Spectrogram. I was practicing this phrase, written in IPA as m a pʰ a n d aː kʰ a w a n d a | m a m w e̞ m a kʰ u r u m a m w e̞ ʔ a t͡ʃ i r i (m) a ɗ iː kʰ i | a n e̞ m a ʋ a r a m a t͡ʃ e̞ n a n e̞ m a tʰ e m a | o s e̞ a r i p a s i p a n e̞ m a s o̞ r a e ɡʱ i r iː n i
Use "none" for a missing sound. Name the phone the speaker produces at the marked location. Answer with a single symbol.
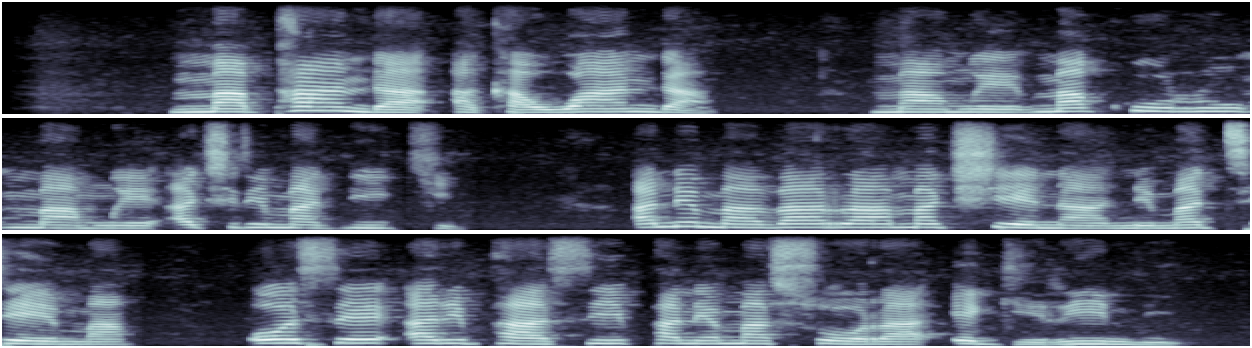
m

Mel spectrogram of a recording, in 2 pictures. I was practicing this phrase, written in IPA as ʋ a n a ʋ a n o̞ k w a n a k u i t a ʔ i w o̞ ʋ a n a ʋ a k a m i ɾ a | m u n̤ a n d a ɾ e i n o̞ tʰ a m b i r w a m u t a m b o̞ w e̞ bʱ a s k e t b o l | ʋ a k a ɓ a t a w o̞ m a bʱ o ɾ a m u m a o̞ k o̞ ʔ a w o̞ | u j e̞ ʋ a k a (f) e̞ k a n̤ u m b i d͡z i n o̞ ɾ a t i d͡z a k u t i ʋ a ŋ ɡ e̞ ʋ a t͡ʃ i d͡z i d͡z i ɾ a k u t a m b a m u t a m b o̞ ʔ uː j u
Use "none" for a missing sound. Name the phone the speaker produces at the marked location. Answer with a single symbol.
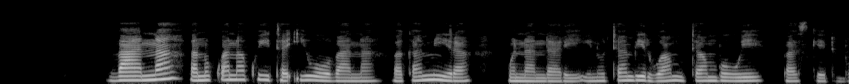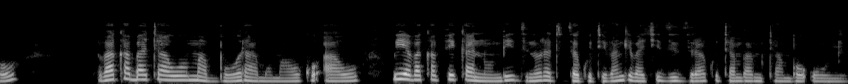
p͡f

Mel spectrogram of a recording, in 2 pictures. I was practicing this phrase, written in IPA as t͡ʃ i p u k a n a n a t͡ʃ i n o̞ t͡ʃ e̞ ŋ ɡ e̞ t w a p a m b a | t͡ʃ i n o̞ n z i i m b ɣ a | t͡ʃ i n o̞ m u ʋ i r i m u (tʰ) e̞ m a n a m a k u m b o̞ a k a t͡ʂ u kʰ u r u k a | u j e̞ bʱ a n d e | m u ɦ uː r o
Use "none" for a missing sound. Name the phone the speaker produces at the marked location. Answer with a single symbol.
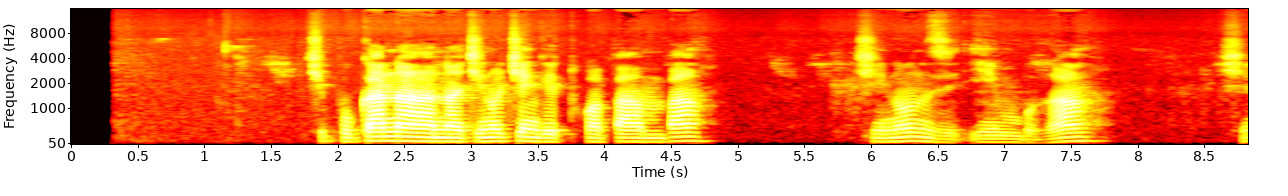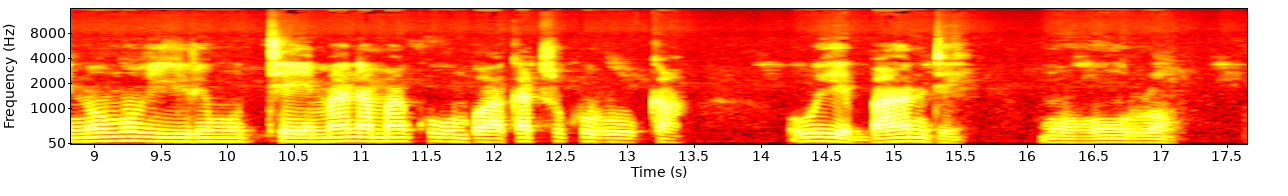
tʰ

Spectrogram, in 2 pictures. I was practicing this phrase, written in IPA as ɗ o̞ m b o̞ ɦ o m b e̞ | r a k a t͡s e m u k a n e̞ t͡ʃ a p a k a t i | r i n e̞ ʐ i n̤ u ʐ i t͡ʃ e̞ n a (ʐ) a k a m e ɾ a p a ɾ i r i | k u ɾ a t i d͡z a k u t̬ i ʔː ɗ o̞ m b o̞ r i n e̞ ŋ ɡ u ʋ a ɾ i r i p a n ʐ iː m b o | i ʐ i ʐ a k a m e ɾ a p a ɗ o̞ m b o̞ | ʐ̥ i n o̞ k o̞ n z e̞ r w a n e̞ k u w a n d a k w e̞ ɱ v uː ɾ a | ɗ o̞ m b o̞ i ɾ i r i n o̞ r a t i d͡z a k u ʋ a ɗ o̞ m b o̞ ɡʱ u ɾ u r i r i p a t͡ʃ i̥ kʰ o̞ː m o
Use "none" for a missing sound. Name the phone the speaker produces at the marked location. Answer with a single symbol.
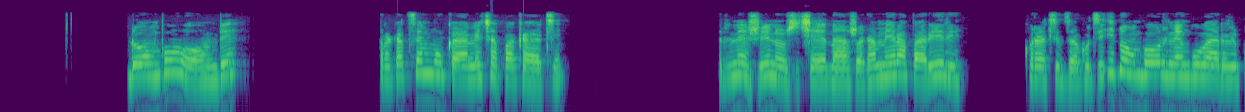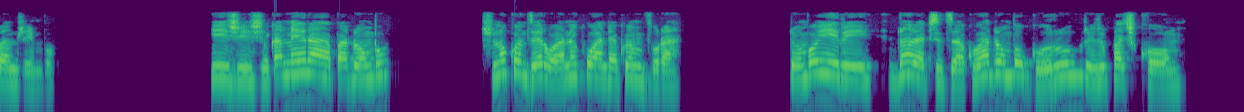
ʐ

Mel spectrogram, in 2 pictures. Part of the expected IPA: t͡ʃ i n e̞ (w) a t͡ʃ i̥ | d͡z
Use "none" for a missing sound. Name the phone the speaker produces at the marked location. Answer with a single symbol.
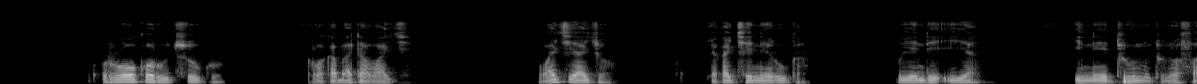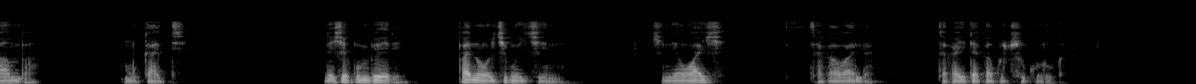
w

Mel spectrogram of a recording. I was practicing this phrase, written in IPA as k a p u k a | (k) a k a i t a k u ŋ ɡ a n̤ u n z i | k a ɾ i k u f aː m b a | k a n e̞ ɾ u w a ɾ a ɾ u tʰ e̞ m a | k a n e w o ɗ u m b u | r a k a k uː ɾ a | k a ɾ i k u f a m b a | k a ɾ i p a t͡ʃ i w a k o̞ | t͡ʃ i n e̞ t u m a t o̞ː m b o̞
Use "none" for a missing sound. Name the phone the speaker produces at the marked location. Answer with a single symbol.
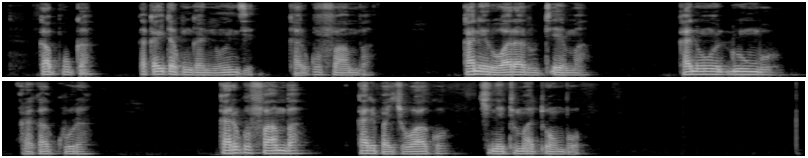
k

